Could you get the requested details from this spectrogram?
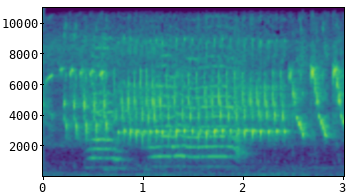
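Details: Canary master recording used to coax non-singing canaries into song: a fast dry rattling trill of rapid repeated notes with a thin steady whistle beneath, ending in a few quick downslurred notes.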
